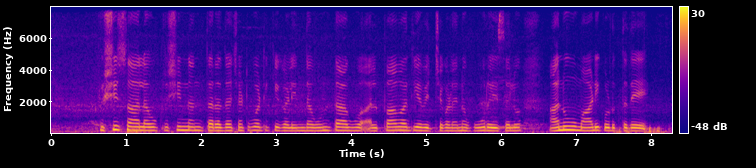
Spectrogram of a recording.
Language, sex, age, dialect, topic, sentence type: Kannada, female, 25-30, Coastal/Dakshin, agriculture, statement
